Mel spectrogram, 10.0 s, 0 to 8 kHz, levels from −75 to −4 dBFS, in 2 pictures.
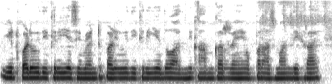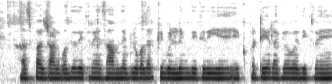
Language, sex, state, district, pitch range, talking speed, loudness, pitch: Hindi, male, Chhattisgarh, Bilaspur, 140-145 Hz, 260 wpm, -18 LUFS, 140 Hz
